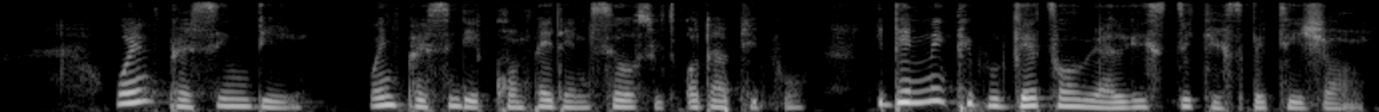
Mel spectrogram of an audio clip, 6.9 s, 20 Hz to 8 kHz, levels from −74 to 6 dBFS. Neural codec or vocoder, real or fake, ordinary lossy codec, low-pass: codec, 44.1 kHz, 3.4 kbps, Pupu-Codec; fake; none; 7.2 kHz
